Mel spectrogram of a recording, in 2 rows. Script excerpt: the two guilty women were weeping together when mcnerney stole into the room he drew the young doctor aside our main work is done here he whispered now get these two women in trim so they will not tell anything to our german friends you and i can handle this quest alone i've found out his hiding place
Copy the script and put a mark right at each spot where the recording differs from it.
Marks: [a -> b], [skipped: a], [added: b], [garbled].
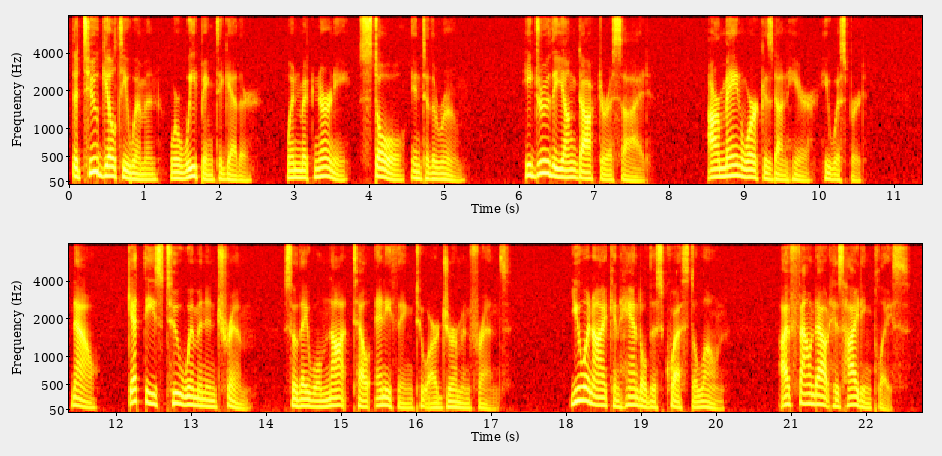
the two guilty women were weeping together when mcnerney stole into the room he drew the young doctor aside our main work is done here he whispered now get these two women in trim so they will not tell anything to our german friends you and i can handle this quest alone i've found out his hiding place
